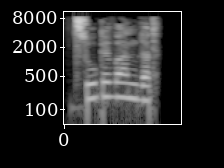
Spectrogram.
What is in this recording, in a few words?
"zugewandert", German; adjectives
